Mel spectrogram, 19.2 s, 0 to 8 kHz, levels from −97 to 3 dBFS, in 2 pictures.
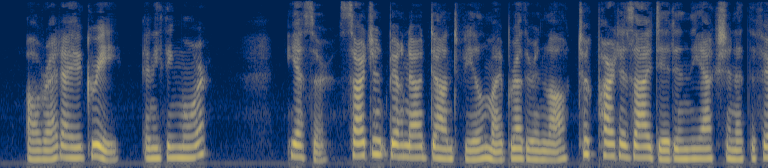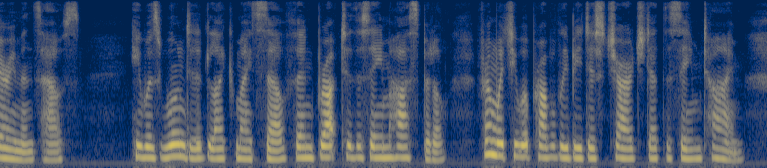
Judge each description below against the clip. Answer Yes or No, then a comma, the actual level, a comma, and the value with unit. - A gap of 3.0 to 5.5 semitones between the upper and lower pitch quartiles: No, narrow, 2.6 semitones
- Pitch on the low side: No, medium, 185 Hz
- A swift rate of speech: No, average, 155 wpm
